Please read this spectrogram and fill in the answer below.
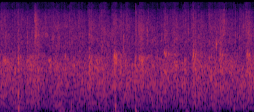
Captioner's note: applause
